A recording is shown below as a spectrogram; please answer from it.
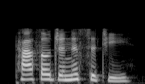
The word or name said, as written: pathogenicity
